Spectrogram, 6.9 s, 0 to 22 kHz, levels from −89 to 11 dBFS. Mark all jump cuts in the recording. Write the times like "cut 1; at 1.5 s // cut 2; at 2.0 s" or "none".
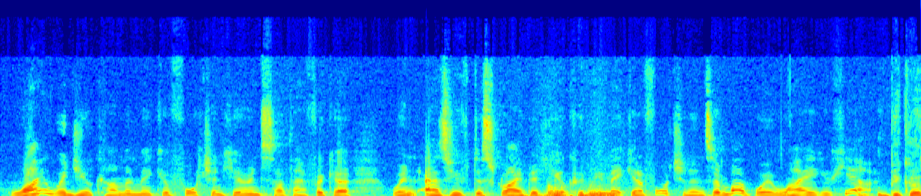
none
